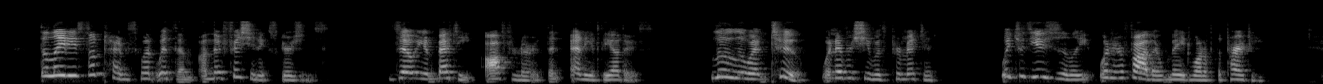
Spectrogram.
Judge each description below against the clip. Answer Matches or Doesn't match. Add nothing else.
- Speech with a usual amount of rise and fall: Doesn't match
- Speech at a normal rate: Matches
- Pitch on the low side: Doesn't match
